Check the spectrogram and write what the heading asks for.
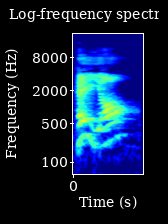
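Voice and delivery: high, loud Southern greeting; imitating a sister's Deep South holler; Southern US accent. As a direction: call out a Southern "Hey, y'all". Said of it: "deep South".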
